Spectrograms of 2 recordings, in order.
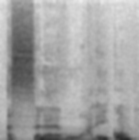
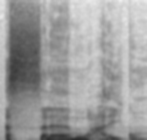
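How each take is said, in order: First: Quick, natural السلام عليكم at everyday speed; natural pace. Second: Slow, careful, every syllable clear; slow for pronunciation. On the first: Teacher repeating the greeting for students, now at natural speed. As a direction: say it the way you would greet a friend. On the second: Teacher reading the greeting slowly for the class, careful and slow. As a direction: spell it out slowly so learners catch each sound of السلام عليكم. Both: Shown as a demonstration. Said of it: "I'll read this more slowly than usual for pronunciation".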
